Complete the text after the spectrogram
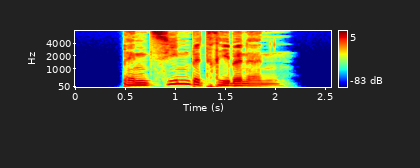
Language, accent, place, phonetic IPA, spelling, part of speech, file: German, Germany, Berlin, [bɛnˈt͡siːnbəˌtʁiːbənən], benzinbetriebenen, adjective, De-benzinbetriebenen.ogg
- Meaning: inflection of benzinbetrieben: 1. strong genitive masculine/neuter singular 2. weak/mixed genitive/dative all-gender singular 3. strong/weak/mixed accusative masculine singular 4. strong dative plural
